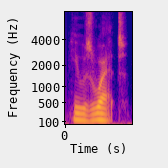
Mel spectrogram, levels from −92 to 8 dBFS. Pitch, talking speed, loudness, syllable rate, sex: 125 Hz, 265 wpm, -16 LUFS, 5.5 syllables/s, male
